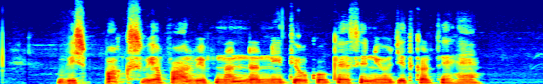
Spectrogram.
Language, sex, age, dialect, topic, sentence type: Hindi, male, 18-24, Hindustani Malvi Khadi Boli, banking, statement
